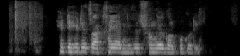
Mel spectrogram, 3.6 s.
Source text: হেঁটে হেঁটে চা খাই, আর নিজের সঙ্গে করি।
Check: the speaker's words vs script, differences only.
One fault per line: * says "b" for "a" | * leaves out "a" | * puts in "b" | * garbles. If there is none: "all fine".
* puts in "গল্প"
